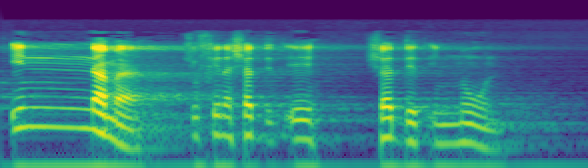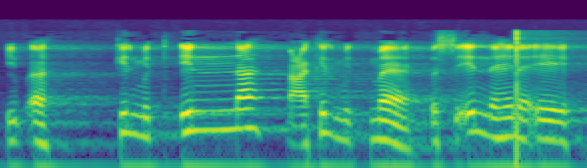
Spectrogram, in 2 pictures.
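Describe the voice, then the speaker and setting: A man's voice: a little high, a bit bright. Egyptian man teaching with chanted quotes. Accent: Egyptian Arabic. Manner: slow, chanted quoting of verses between quick explanations; asks rhetorical questions and answers them himself. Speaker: Quran recitation teacher. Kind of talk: explaining a verse text line by line. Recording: dull sound with long reverb.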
